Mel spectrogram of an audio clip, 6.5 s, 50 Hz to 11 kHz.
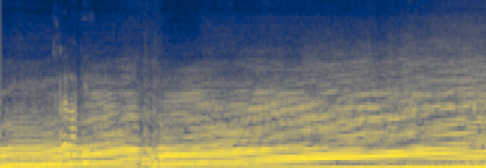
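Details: Honda CBR250RR with full pump, clean condition and MPTech quickshifter, after fixing a high-RPM limiting/stutter problem: single clean full-throttle pull, pitch climbing smoothly, one crisp quick cut at a quickshift, then even revving; engine pulls healthy.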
